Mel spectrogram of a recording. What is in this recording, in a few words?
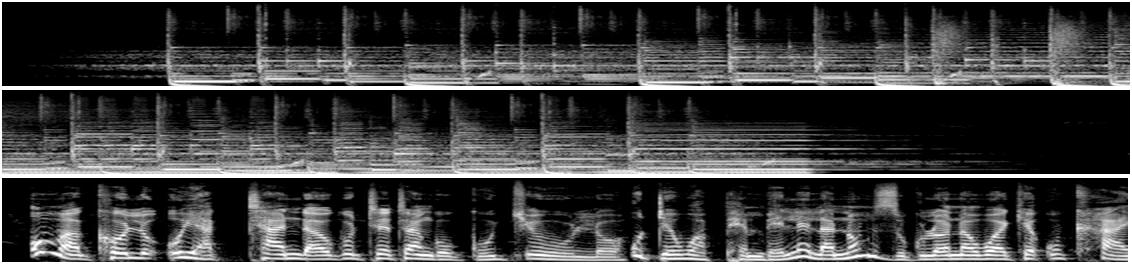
Users Treatment Xhosa; Sanitation; DWS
